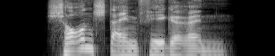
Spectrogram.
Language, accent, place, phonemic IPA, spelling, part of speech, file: German, Germany, Berlin, /ˈʃɔʁnʃtaɪnˌfeːɡɐʁɪn/, Schornsteinfegerin, noun, De-Schornsteinfegerin.ogg
- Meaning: female equivalent of Schornsteinfeger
